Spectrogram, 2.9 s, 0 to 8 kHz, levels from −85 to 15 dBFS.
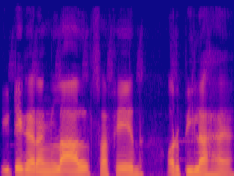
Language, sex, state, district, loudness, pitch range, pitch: Hindi, male, Jharkhand, Garhwa, -17 LUFS, 140-155 Hz, 145 Hz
